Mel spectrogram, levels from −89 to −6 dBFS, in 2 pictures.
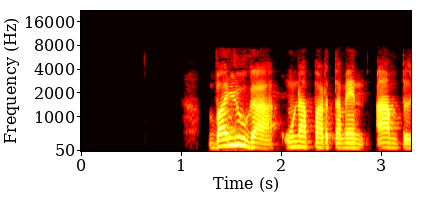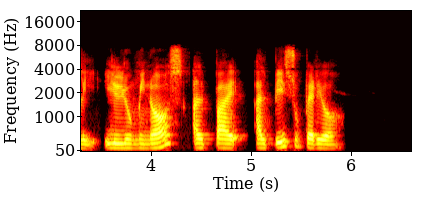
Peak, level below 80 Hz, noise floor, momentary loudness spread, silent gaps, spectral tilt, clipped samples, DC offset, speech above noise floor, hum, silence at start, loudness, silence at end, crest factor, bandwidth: -2 dBFS; -62 dBFS; under -90 dBFS; 9 LU; none; -5 dB/octave; under 0.1%; under 0.1%; over 71 dB; none; 1.3 s; -19 LUFS; 0.75 s; 20 dB; 8.2 kHz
